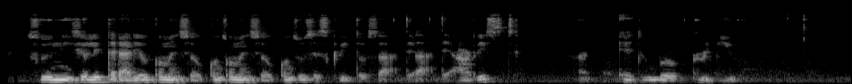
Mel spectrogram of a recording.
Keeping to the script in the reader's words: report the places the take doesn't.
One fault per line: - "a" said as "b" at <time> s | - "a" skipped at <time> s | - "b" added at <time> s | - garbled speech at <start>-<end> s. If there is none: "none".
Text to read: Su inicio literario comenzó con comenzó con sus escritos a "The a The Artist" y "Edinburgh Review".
none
